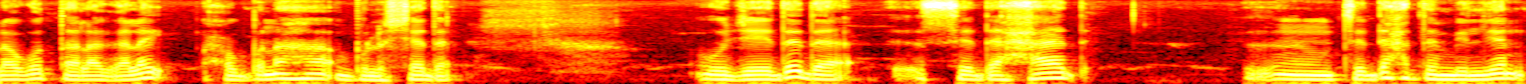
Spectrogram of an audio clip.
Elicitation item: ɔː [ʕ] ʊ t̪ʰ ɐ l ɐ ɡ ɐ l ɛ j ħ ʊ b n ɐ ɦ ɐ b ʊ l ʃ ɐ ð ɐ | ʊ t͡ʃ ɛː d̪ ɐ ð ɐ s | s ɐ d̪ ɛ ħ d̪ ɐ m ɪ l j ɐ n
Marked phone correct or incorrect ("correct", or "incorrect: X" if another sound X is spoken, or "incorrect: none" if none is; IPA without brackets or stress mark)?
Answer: incorrect: ɣ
